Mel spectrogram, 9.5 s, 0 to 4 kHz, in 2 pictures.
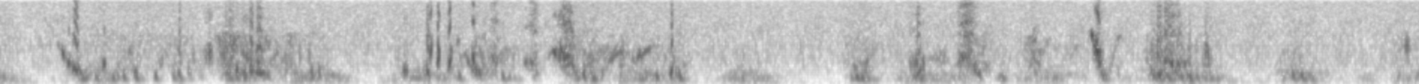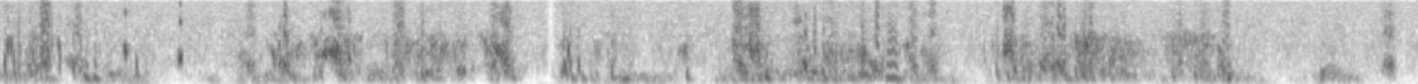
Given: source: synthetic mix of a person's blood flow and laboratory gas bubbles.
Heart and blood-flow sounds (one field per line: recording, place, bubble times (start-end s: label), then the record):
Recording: Doppler ultrasound of blood flow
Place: precordium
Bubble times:
0.00-0.04 s: bubbles
0.17-1.12 s: bubbles
1.31-2.33 s: bubbles
2.81-2.96 s: bubbles
3.01-3.77 s: bubbles
3.80-4.10 s: bubbles
4.28-4.42 s: bubbles
4.65-5.23 s: bubbles
5.29-5.38 s: bubbles
5.52-6.50 s: bubbles
6.57-6.85 s: bubbles
6.93-7.07 s: bubbles
7.17-7.89 s: bubbles
8.01-8.88 s: bubbles
9.11-9.23 s: bubbles
9.33-9.41 s: bubbles
From the record:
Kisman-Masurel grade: 444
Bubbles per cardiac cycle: continuous sound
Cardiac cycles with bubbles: 100%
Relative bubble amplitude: maximal (0.775 to 0.999)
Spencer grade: 4 (maximum detectable bubble signal sounding continuously throughout systole and diastole of every cardiac period, and overriding the amplitude of the normal cardiac signals)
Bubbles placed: anywhere in the cardiac cycle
